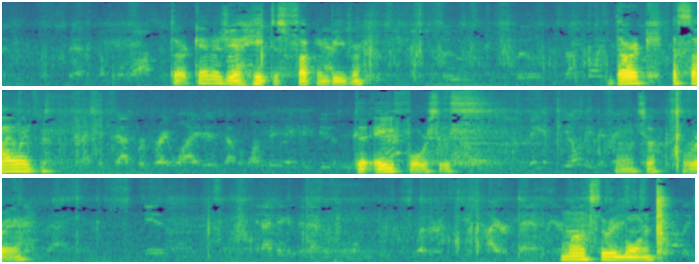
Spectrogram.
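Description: Playing cards rustle and slide against each other as they are shuffled by hand.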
